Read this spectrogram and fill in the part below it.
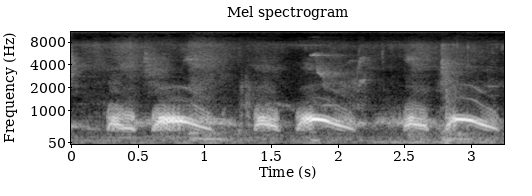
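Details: Spotted dove cooing for luring wild doves; steady pairs of a short blunt coo and a longer arched coo curving down, three pairs repeated about once a second.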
